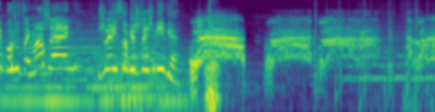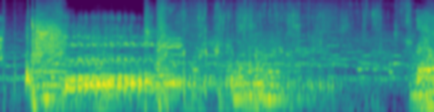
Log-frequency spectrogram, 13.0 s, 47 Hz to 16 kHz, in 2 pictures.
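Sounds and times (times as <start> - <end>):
dramatic cartoon music: 0.0 - 13.0
creature screeching and growling: 6.3 - 11.8.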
